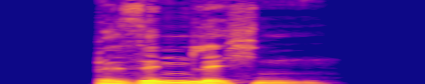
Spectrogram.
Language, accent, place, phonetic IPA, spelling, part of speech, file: German, Germany, Berlin, [bəˈzɪnlɪçn̩], besinnlichen, adjective, De-besinnlichen.ogg
- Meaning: inflection of besinnlich: 1. strong genitive masculine/neuter singular 2. weak/mixed genitive/dative all-gender singular 3. strong/weak/mixed accusative masculine singular 4. strong dative plural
